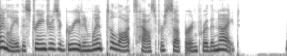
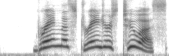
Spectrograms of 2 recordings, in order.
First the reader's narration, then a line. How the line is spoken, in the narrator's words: crowd shouted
